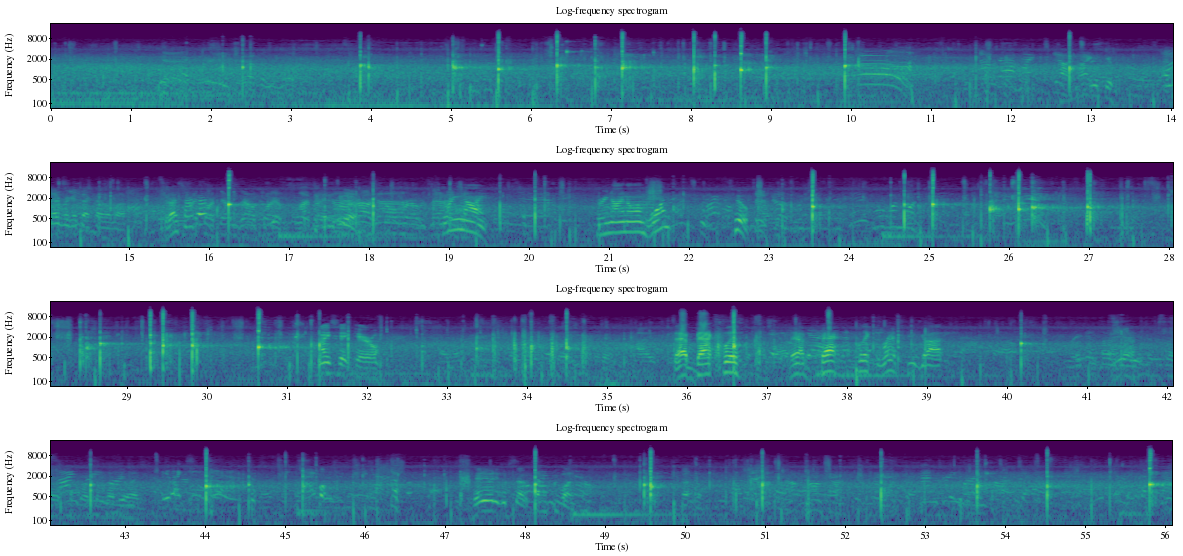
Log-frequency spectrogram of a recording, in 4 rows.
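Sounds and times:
ball popping off paddles: 0:03.6 - 0:11.8, 0:16.0 - 0:18.2, 0:23.1 - 0:34.8, 0:36.2 - 0:40.5, 0:44.0 - 0:47.3, 0:48.1 - 0:52.8, 0:53.4 - 0:56.0
ball bouncing on hard court: 0:03.6 - 0:13.0, 0:23.1 - 0:34.8, 0:36.4 - 0:40.5, 0:48.0 - 0:56.0.

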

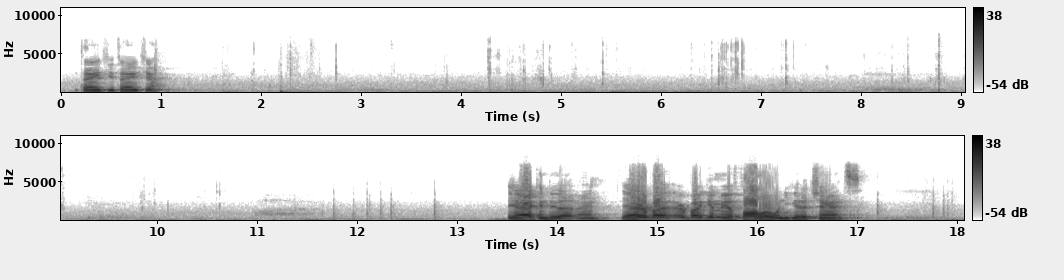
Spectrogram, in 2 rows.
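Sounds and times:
low steady hum: 0:00.0 - 0:18.0
light clicks and handling noises: 0:00.8 - 0:12.9.

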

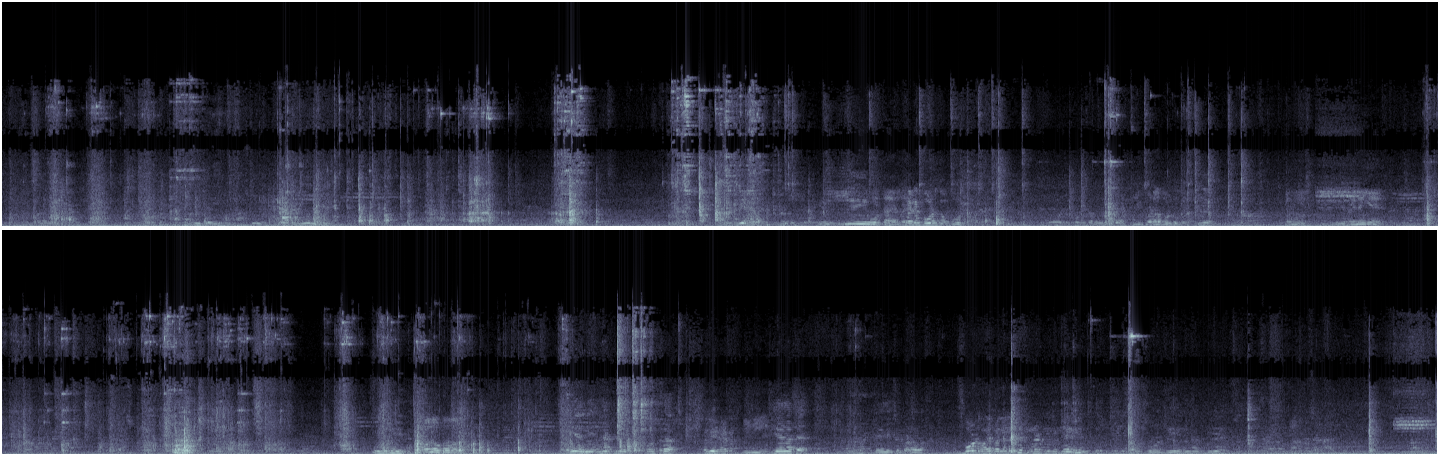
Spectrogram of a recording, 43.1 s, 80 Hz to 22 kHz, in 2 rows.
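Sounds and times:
bolts and tools clattering: 0:00.0 - 0:09.2, 0:09.9 - 0:12.2, 0:13.0 - 0:18.8, 0:21.3 - 0:31.9, 0:36.6 - 0:38.8.

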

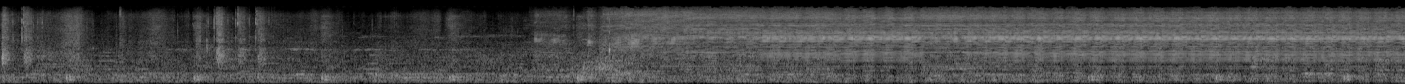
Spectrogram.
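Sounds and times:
tattoo machine buzzing: 0:05.3 - 0:14.0.

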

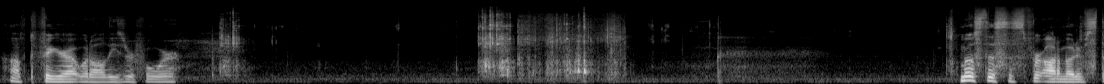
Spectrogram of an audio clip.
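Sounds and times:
plastic packaging crinkling: 0:04.7 - 0:06.8.

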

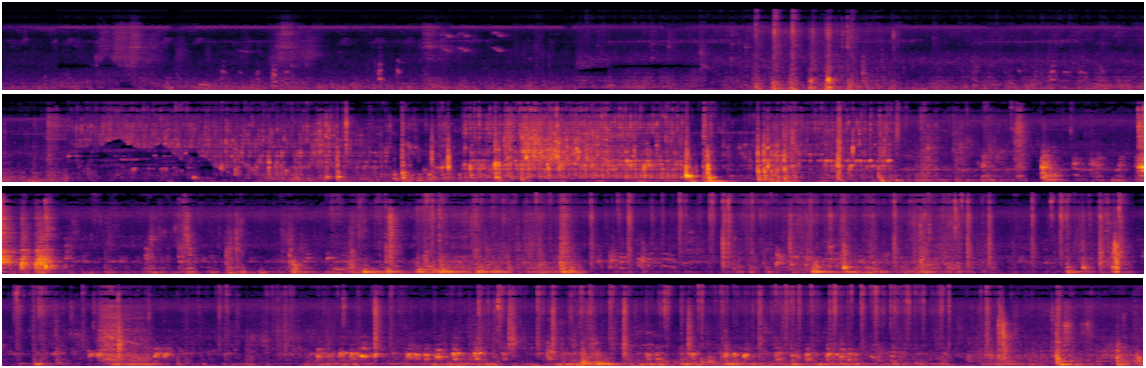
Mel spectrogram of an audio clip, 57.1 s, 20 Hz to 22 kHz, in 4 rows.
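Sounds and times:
insects trilling: 0:00.0 - 0:57.0
water poured and splashing: 0:14.9 - 0:27.2, 0:32.7 - 0:55.6.

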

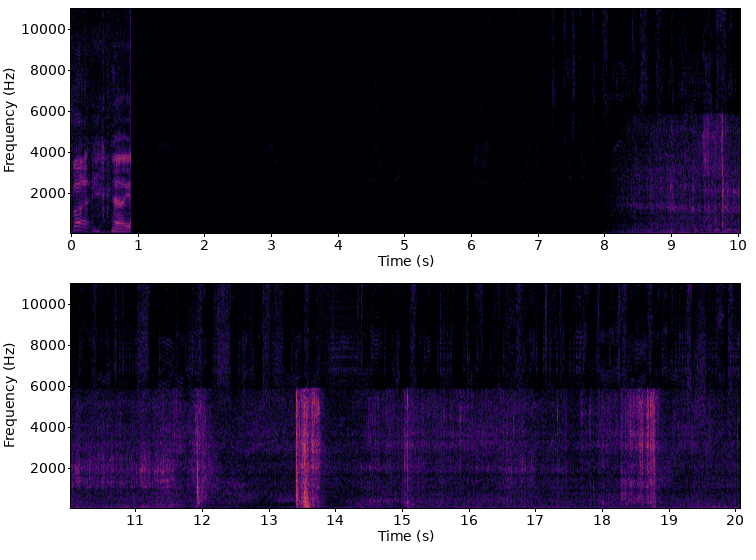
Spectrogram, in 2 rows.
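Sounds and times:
skateboard wheels rolling on asphalt: 0:08.0 - 0:20.0
skateboard click: 0:08.2 - 0:20.0
skateboard landing clack: 0:08.3 - 0:20.0.

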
